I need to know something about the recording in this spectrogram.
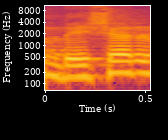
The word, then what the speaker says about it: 메시아: 우리가 메시아를 만났다 그랬습니다. 확신의 참 어둡니다. 메시아 영어식 발음입니다. 원래는 히브리 말이에요.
